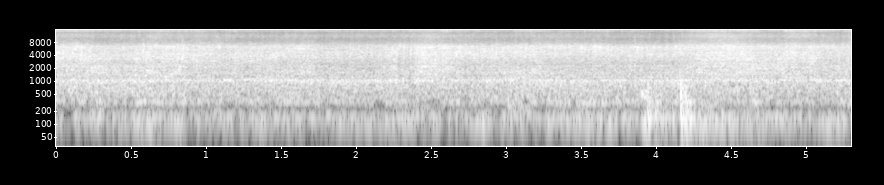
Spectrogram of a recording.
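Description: Cubed potatoes, chicken and fenugreek frying in a pan: a steady sizzle, with the spatula scraping through a couple of times about four seconds in.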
